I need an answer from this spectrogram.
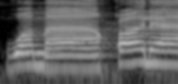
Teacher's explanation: ज़ुबान की जड़ जो है उसको उठाकर ऊपर के तालु से लगाएं, जो कि कव्वे के पास है, यानी हमारे गले के अंदर एक गोश्त का लोथड़ा सा लटक रहा हुआ है होता है, तो उसके पास से ज़ुबान को उठाकर ऊपर के तालु से लगाएं तो क़ाफ अदा होगा।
